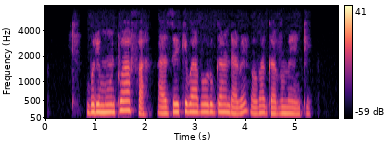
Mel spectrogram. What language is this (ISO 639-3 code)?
lug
